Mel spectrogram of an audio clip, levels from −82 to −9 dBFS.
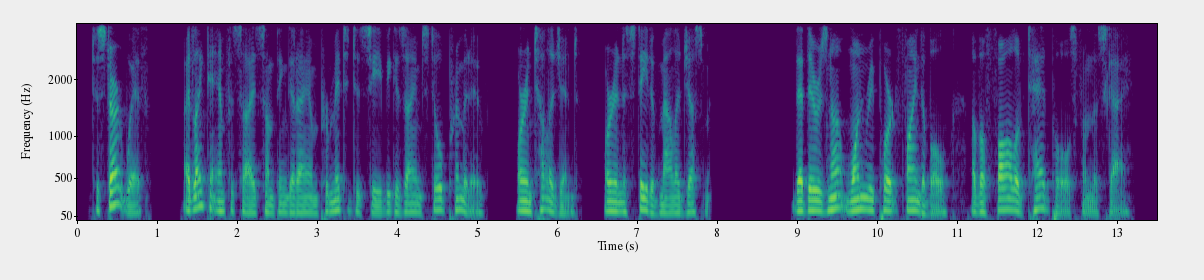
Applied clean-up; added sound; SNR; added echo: none; none; none; none.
